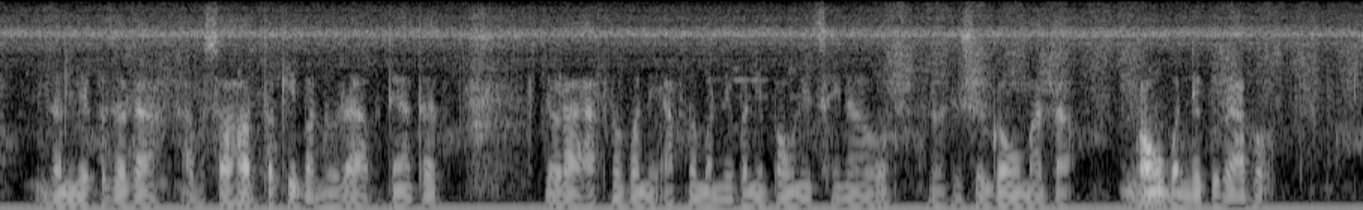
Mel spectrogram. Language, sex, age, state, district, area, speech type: Nepali, male, 30-45, West Bengal, Kalimpong, rural, spontaneous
